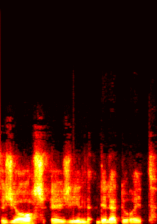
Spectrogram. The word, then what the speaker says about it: Georges Gilles de la Tourette: Y obviamente lo pronuncio en francés porque nací en París y lo pronuncio en francés porque este hombre pues es francés, ¿no? Y por tanto se merece como mínimo que lo digamos bien, ¿no?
